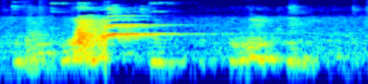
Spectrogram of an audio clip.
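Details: A single sharp bark from one of two family pet dogs, Buzo and Milo, a golden retriever and a shih tzu, squabbling over their mummy; the bark rings with a short tonal tail, with quiet human talk before and after.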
